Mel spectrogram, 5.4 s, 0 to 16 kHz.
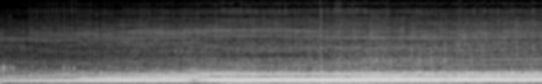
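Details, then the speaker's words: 2014 Toyota Sienna: loud, rough droning hum when the heater fan is turned on, stepping up in pitch with fan speed; bad blower motor with excessive shaft play, possibly debris in the fins. "this noise usually caused by a bad blower motor or something got stuck in the fins and now it's not working"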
